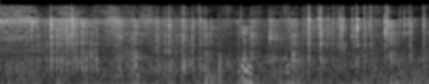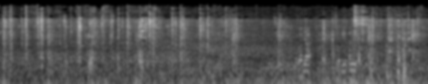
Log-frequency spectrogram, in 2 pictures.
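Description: Metal parts clink and knock as hands work on an engine.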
